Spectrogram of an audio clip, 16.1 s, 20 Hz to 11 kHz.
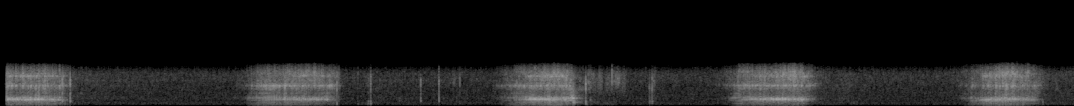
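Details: Snoring, loud like a walrus: regular rasping snores on each breath, about 18 a minute, with quiet gaps between them in a small room.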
